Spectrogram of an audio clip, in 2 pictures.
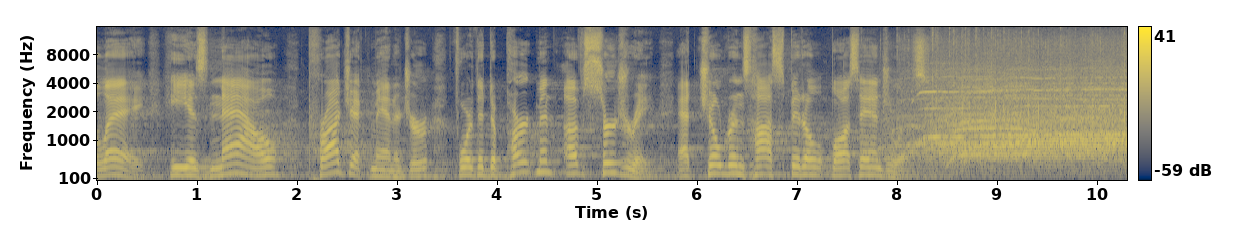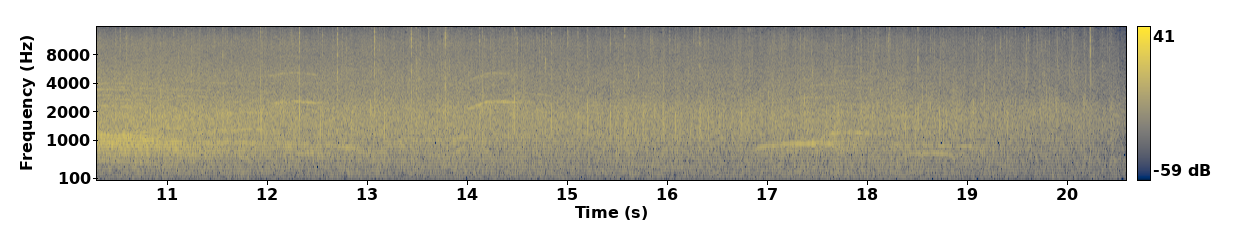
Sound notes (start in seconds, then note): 8.0 applause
